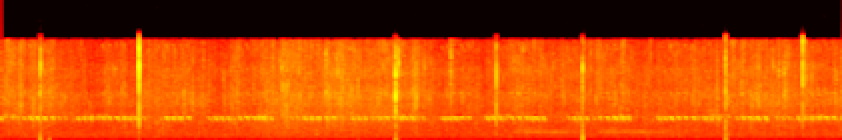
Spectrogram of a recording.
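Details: A cricket chirps in steady high pulses over soft rustling and occasional sharp clicks, in an autumn cornfield at sunset into night, with soft wind and corn leaves rustling.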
